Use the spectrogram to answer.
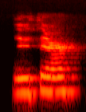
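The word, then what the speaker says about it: Luthor: Is that how you say his name? Lex Luthther. Yeah, Luther.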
